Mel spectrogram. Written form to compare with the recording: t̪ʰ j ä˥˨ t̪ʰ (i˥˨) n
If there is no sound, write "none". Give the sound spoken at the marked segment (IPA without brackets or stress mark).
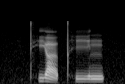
i˦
